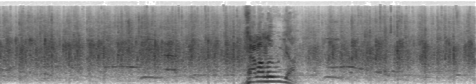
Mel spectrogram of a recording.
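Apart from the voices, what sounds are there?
audience clapping in praise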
